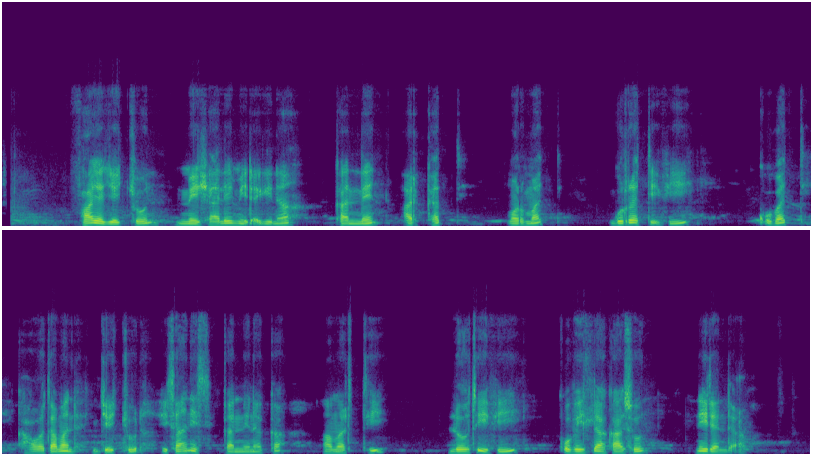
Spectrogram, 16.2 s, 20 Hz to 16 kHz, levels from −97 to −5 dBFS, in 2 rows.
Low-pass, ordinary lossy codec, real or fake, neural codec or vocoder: 9.9 kHz; Opus, 32 kbps; real; none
